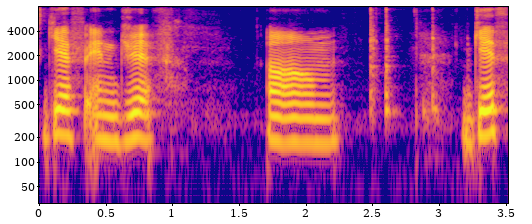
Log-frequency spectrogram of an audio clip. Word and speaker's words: GIF: GIF is correct. Like gift, but no T. Jif is a brand of peanut butter in America, so it's not that one.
